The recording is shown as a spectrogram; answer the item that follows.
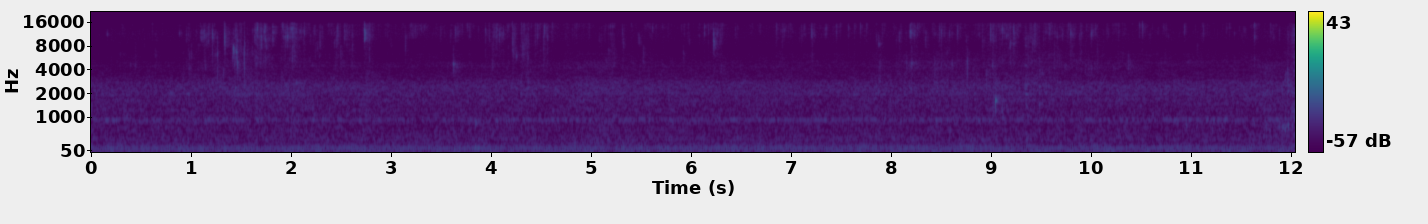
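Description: Warm strawberry gelatin mixture poured slowly from a glass cup onto a poked sheet cake: a faint, soft liquid trickle over a steady low hum.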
